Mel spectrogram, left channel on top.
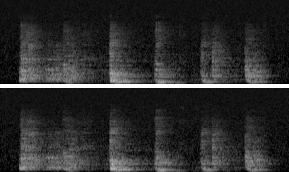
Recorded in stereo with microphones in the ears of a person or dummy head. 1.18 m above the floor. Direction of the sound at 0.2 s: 20° left (ahead or behind).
